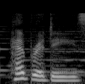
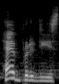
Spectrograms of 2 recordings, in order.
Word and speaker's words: Hebrides: How to pronounce? Hebrides. Hebrides, there it is. In Western Highlands. Hebrides, thank you.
